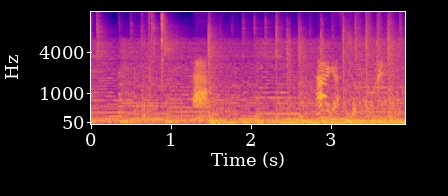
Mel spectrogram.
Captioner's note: gun clicking empty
